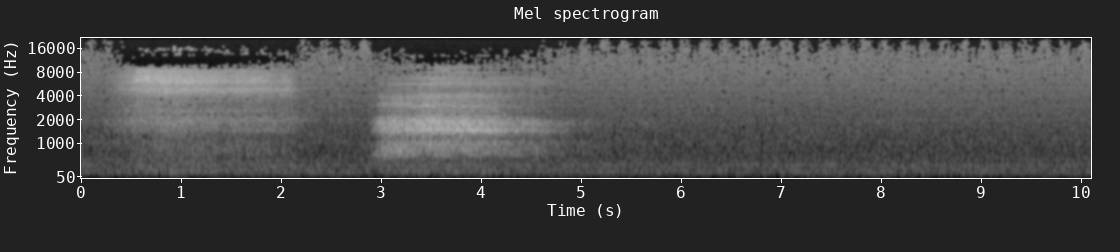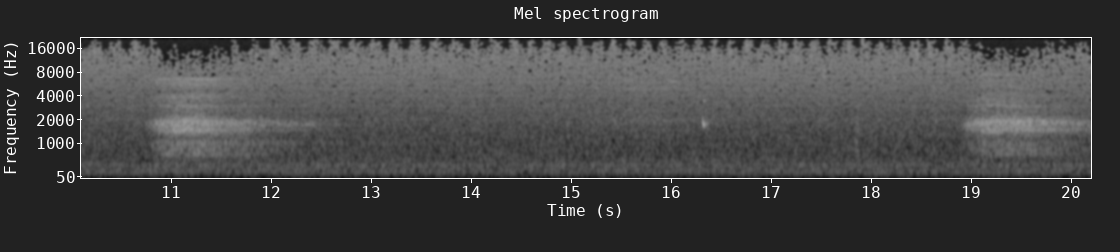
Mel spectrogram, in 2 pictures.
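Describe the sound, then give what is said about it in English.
Slow deep breaths taken during a guided meditation, soft airy hissing inhales and exhales separated by long quiet pauses, faint and with no talk. “Let's start by taking 3 deep breaths.”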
